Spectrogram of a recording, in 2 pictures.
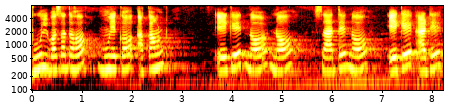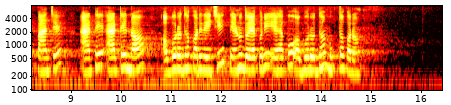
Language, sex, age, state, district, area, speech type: Odia, female, 18-30, Odisha, Nayagarh, rural, read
